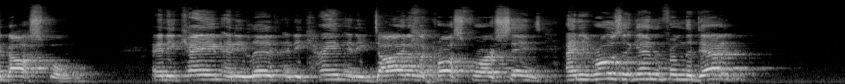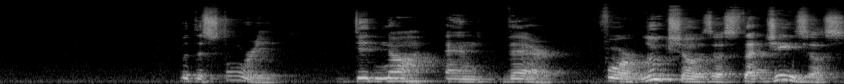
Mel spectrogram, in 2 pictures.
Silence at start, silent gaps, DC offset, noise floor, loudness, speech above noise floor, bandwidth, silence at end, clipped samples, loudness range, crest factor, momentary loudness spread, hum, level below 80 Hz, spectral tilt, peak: 0 s; none; under 0.1%; -56 dBFS; -20 LUFS; 36 dB; 18.5 kHz; 0 s; under 0.1%; 11 LU; 14 dB; 13 LU; none; -60 dBFS; -3 dB/octave; -6 dBFS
